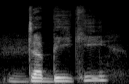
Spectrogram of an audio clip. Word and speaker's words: Debicki: Debicki. don't do that. Don't do that. That's her name.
